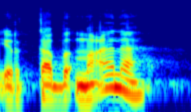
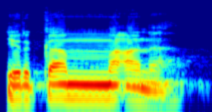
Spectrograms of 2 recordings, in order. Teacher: bacanya bukan irkab ma'ana, tapi irkam ma'ana. Itu ada tasydid di mana? Di mim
